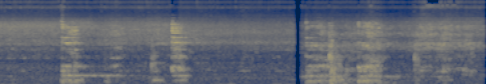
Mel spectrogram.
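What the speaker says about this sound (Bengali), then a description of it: "পেঁয়াজটা ভাজা হোক" Onion frying in hot oil after garlic, with a continuous sizzle broken by scraping stirs of a spatula against the pan, close and clear with a brief cut midway.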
